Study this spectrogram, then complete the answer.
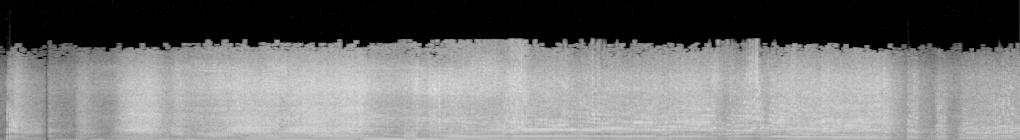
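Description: A dirt bike engine revs and whines as it approaches, passes close and fades uphill.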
